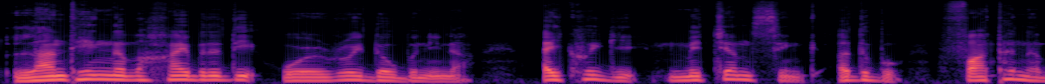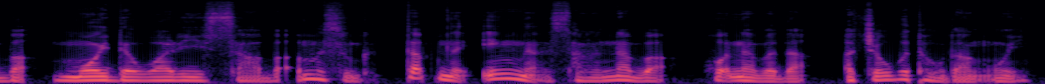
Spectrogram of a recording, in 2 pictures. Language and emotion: Manipuri, neutral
